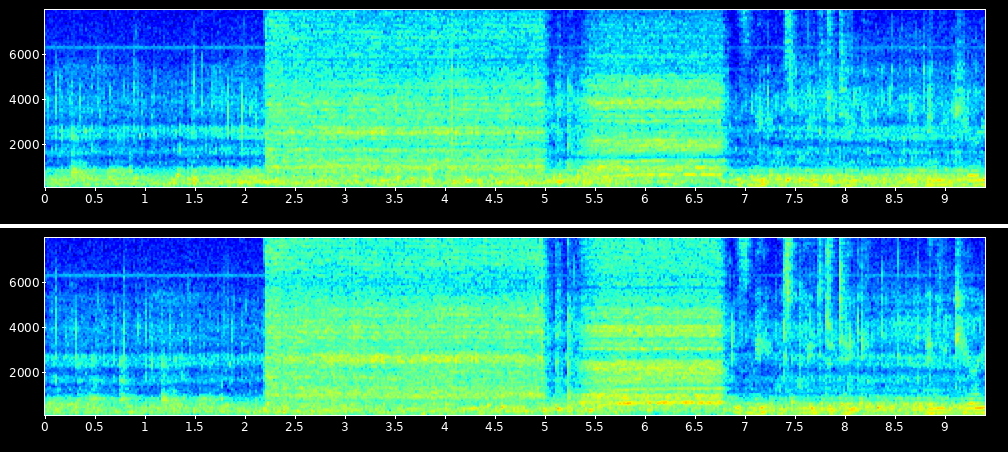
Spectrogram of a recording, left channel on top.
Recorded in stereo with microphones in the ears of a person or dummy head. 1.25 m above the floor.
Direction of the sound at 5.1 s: 45° right (ahead or behind).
